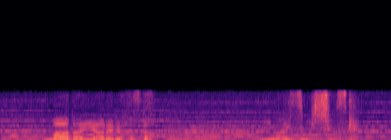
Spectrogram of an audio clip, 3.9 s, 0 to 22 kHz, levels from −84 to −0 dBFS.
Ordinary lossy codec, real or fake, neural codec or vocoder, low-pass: none; real; none; none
